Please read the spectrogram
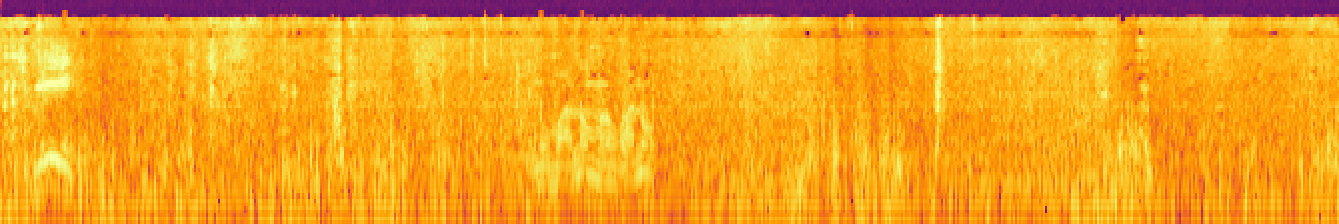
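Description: Wind buffeting the phone's microphone over a steady low rumble on a ship's deck, with a short call just after the start and a drawn-out, wavering shout about four seconds in.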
